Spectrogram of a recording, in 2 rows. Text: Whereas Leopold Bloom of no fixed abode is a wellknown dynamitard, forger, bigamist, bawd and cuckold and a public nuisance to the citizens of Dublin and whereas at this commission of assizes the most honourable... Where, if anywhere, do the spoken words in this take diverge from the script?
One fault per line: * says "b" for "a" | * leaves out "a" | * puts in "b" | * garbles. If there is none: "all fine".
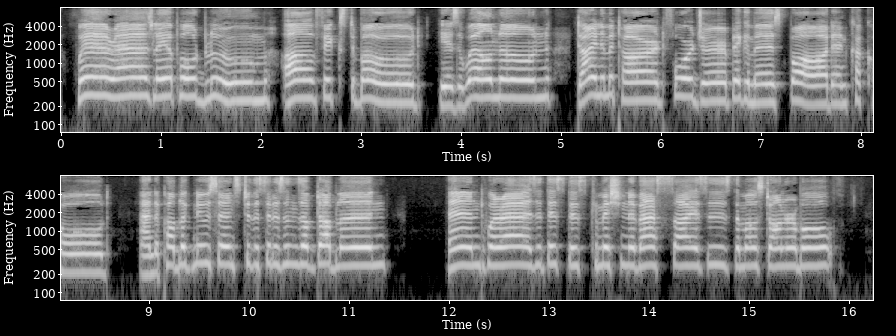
* leaves out "no"
* puts in "this"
